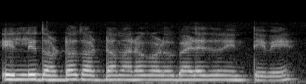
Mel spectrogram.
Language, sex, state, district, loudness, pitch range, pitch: Kannada, female, Karnataka, Bidar, -17 LUFS, 210-220 Hz, 210 Hz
